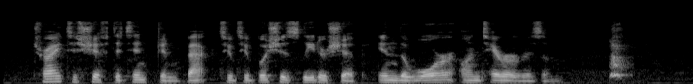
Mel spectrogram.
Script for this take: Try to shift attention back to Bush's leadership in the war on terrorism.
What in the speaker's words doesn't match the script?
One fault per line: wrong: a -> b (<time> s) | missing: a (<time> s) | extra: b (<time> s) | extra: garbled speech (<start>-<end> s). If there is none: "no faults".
extra: to (2.4 s)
